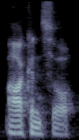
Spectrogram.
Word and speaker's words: Arkansas: And how do you pronounce Arkansas? Arkansas.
